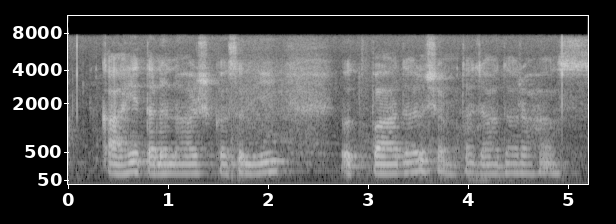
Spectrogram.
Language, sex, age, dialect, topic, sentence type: Marathi, male, 18-24, Northern Konkan, agriculture, statement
